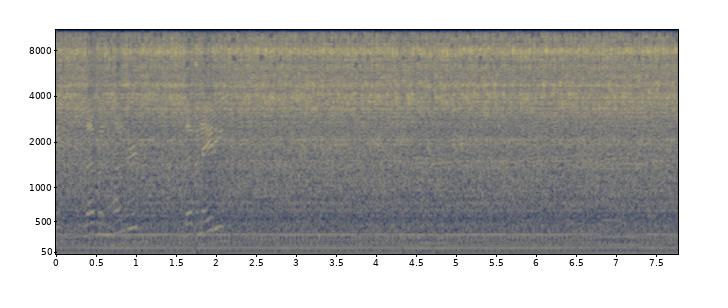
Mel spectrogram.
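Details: Jeep with a new condenser and points not perfectly gapped, many fuel parts already replaced, idling around 1100 rpm: heavy drone, slightly uneven, still running rough. Timing is suspected and the cause is not yet found.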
